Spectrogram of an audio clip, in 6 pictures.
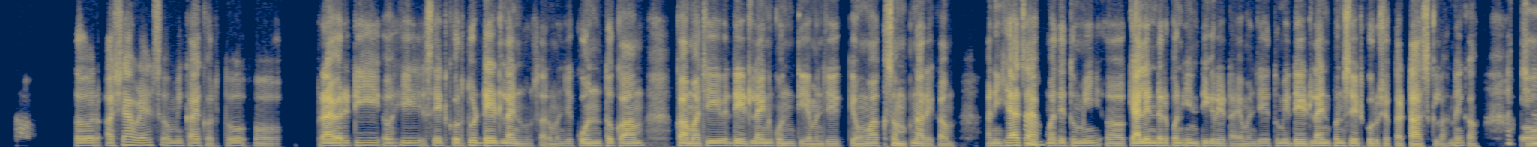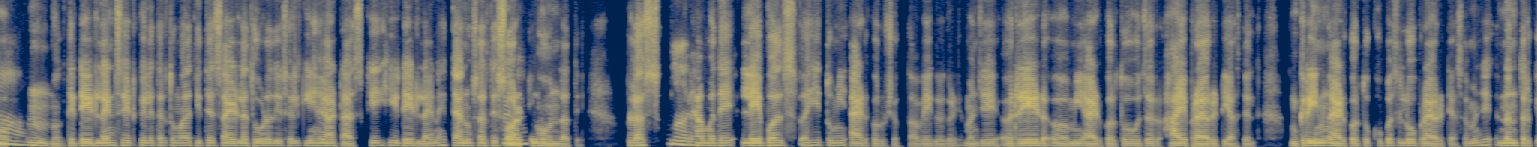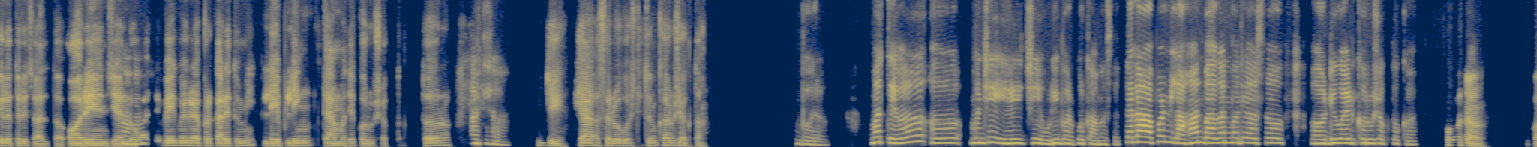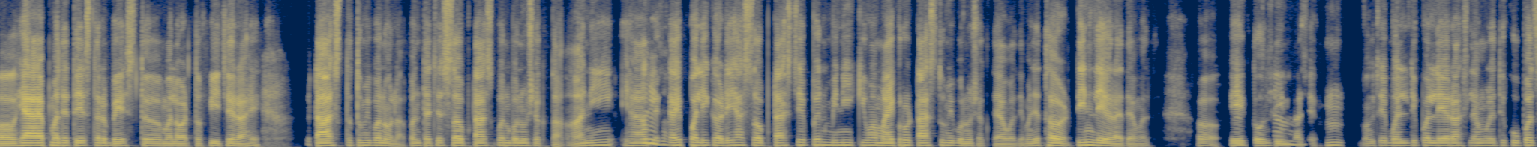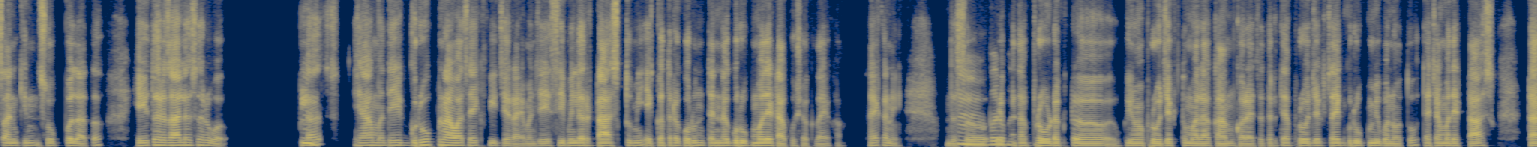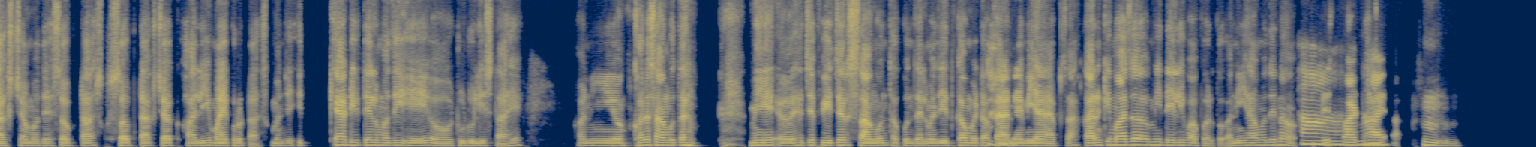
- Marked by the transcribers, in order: in English: "प्रायोरिटी"; in English: "इंटिग्रेट"; in English: "टास्कला"; in English: "टास्कची"; tapping; in English: "लेबल्सही"; in English: "हाय प्रायोरिटी"; in English: "लो प्रायोरिटी"; in English: "लेबलिंग"; other background noise; in English: "डिव्हाईड"; in English: "टास्क"; in English: "सबटास्क"; in English: "सबटास्कचे"; in English: "मायक्रोटास्क"; in English: "लेयर"; in English: "मल्टिपल लेयर"; in English: "ग्रुप"; in English: "सिमिलर टास्क"; in English: "ग्रुपमध्ये"; in English: "प्रॉडक्ट"; in English: "ग्रुप"; in English: "टास्क टास्कच्यामध्ये सबटास्क, सबटास्कच्या"; in English: "मायक्रोटास्क"; in English: "टू डू लिस्ट"; chuckle; chuckle; in English: "डेली"
- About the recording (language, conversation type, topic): Marathi, podcast, प्रभावी कामांची यादी तुम्ही कशी तयार करता?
